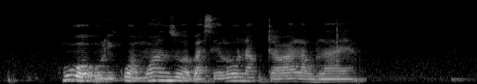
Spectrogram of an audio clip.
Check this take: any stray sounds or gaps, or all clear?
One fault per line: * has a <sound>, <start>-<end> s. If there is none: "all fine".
all fine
